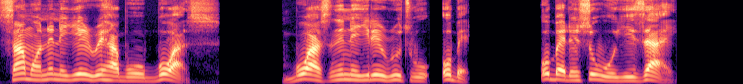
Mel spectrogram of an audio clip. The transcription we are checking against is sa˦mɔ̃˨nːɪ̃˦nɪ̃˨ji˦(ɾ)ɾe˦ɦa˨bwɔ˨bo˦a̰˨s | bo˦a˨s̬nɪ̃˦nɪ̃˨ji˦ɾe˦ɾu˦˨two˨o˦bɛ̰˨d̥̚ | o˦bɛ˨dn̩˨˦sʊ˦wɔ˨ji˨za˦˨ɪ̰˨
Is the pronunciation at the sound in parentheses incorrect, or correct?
correct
